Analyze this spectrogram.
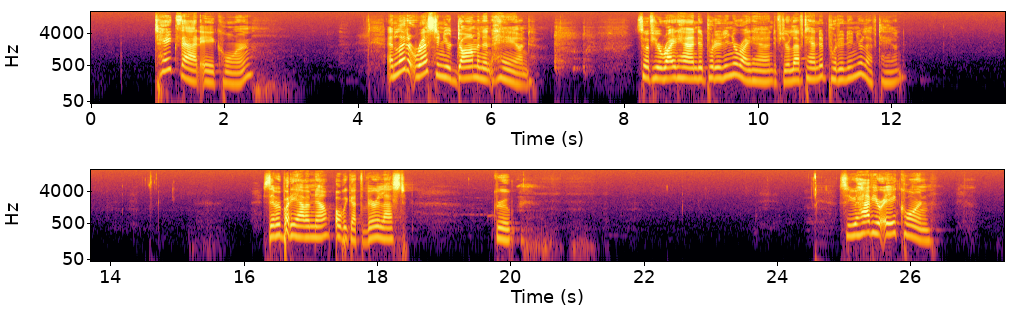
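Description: A woman speaks calmly into a microphone in a large echoing hall, with pauses.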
